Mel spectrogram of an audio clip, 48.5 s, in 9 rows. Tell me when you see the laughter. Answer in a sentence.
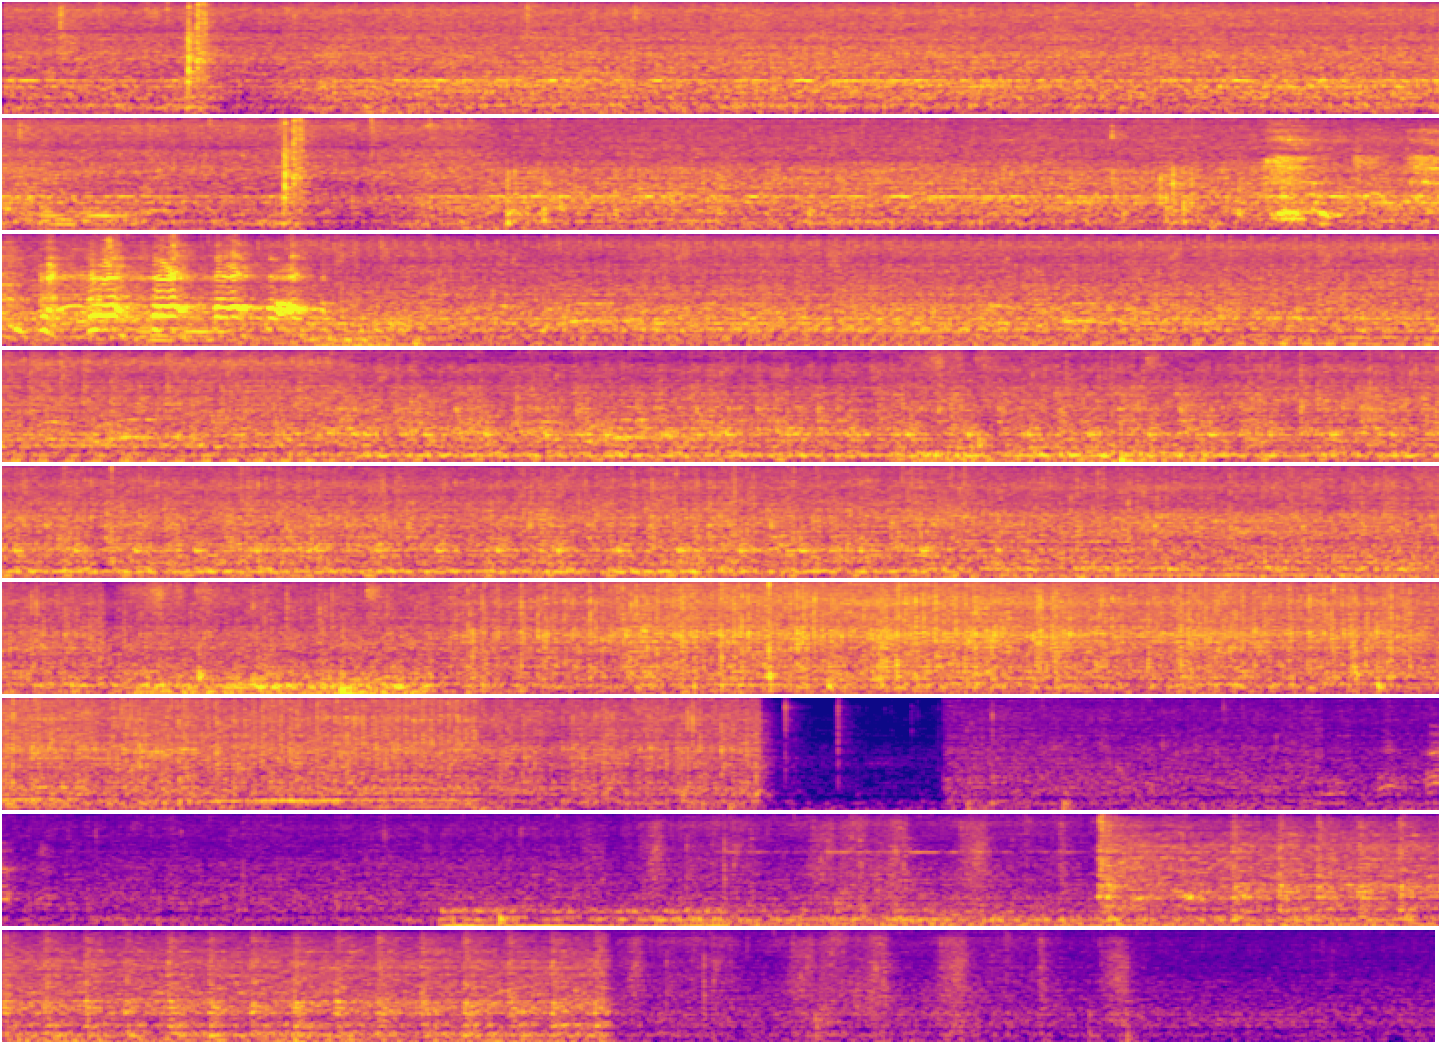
The laughter can be heard from 10.1 to 12.1 s and from 37.2 to 38.0 s.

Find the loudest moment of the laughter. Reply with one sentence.
The loudest moment of the laughter is at 11 seconds.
